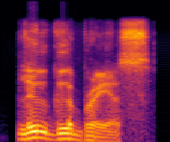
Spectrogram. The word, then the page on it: Lugubrious: British English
